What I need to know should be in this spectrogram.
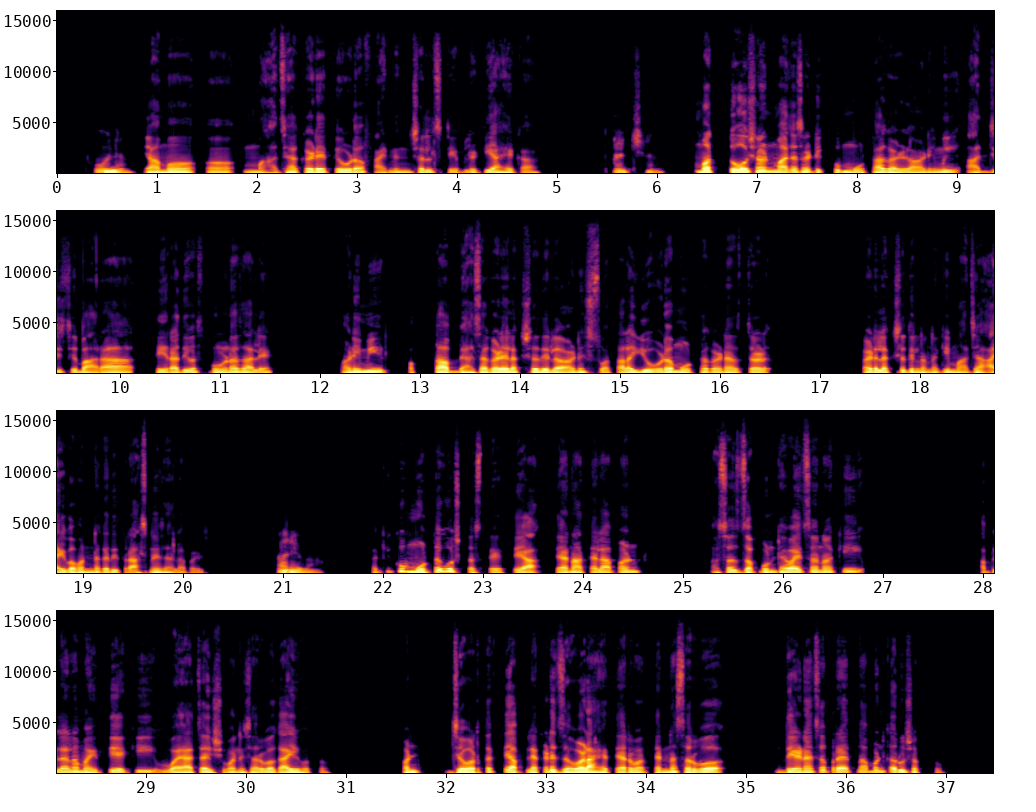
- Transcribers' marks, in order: other background noise
- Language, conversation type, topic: Marathi, podcast, स्वतःला ओळखण्याचा प्रवास कसा होता?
